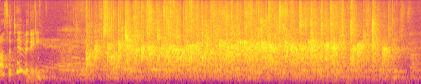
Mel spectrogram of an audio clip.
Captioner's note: audience applauding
